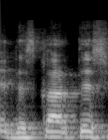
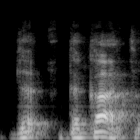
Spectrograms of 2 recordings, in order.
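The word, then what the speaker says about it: Descartes: और पेरिस में Renee देकार्त, ये जो स्पेलिंग है फ्रेंच स्पेलिंग है, रेने देस्कार्तेस वगैरह है, ऐसा नहीं बोलना है उसको, देकार्त, रेने देकार्त। ये उसका फेमस सेइंग ऐसा है, I think and therefore I एम।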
